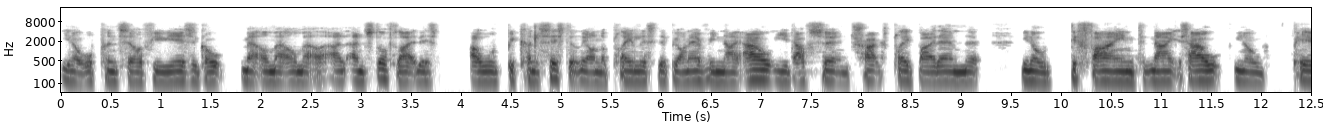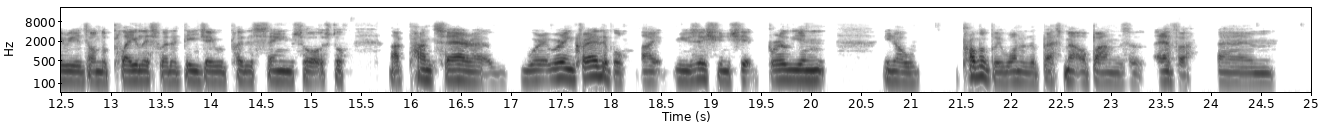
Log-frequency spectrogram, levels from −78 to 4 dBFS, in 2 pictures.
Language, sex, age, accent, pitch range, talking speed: English, male, 20-39, British, 110-125 Hz, 185 wpm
